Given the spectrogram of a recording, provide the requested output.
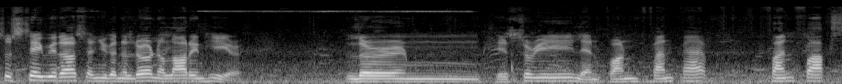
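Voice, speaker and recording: Amid noticeable background noise and audible room echo, a man with a fairly high pitch and ordinary pitch variation speaks at a very slow pace. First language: not English. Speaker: livestream walking tour host. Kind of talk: live walking vlog with chat shout-outs. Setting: outdoors on city streets. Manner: casual, halting with fillers.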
